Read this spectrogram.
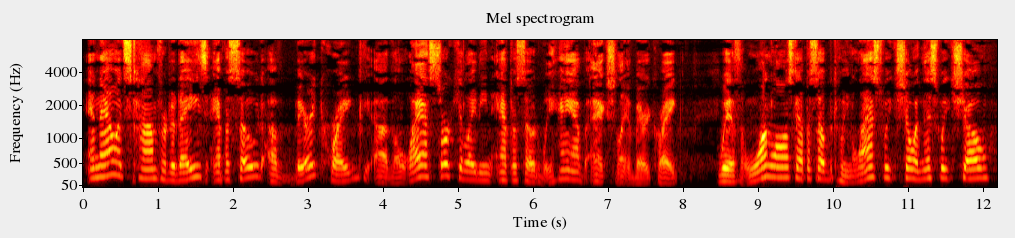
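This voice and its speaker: Animated American man with a husky voice. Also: a little high, a little slow. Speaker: podcast host. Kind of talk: informal podcast introduction.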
